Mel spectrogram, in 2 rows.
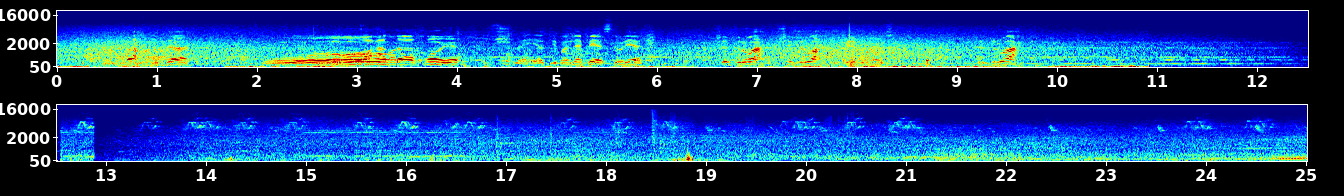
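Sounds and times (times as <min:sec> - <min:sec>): steady outdoor hiss: 0:00.0 - 0:11.1, 0:12.5 - 0:25.0
small birds chirping: 0:12.6 - 0:24.8.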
